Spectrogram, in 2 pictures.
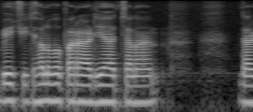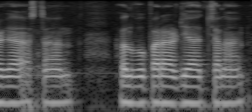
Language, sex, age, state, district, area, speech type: Kashmiri, male, 18-30, Jammu and Kashmir, Srinagar, urban, spontaneous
